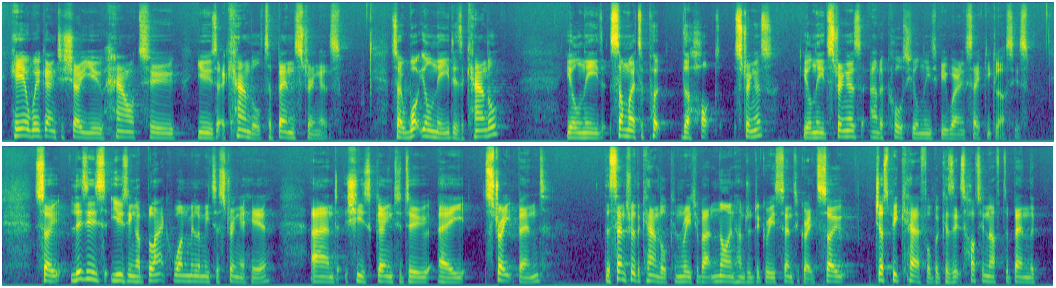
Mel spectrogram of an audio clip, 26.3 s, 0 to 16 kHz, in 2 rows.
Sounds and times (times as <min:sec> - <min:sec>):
Speech: 0:00.1 - 0:04.3, 0:04.9 - 0:06.4, 0:07.0 - 0:12.9, 0:13.6 - 0:20.1, 0:20.7 - 0:26.2.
